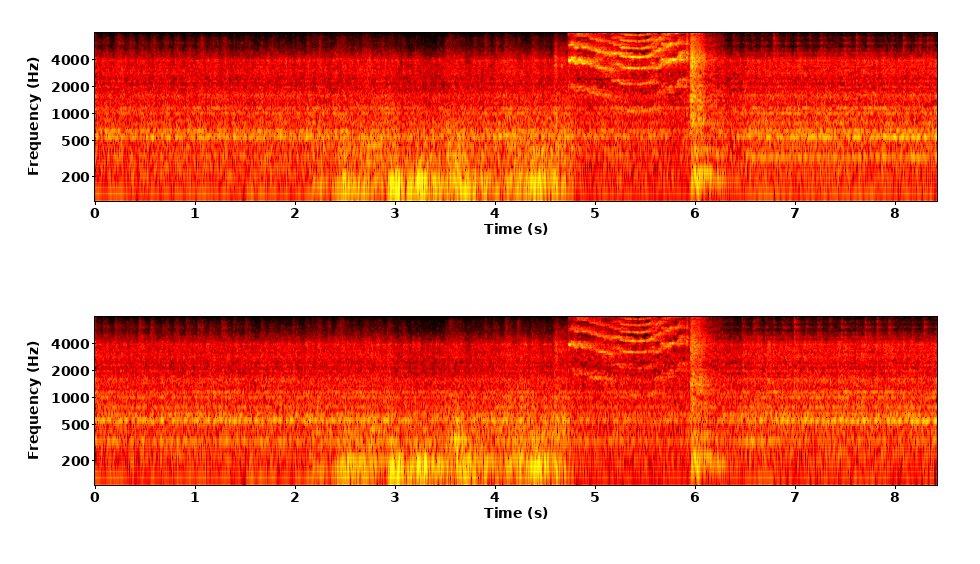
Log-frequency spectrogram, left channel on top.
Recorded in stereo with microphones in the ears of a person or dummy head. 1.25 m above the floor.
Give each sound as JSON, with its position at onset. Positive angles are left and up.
{"t": 2.2, "sound": "running footsteps", "side_deg": 40, "distance_m": 8.0}
{"t": 4.7, "sound": "a door slam", "side_deg": 30, "distance_m": 1.2}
